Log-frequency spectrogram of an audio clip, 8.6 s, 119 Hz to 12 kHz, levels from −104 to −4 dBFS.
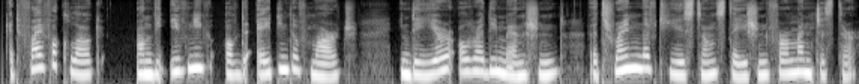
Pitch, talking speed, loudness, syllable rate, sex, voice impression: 225 Hz, 160 wpm, -15 LUFS, 4.9 syllables/s, female, feminine, adult-like, slightly relaxed, slightly weak, soft, slightly muffled, slightly raspy, slightly refreshing, calm, friendly, reassuring, kind, modest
